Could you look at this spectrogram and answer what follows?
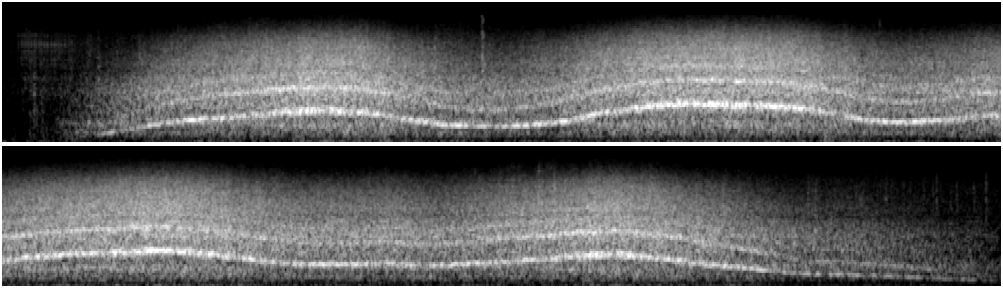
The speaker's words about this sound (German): Das ist eigentlich nur eine hohle Holztrommel mit einem Tuch, was einfach drüber gelegt ist und einer Kurbel an der Seite. Und wenn man an der Kurbel dreht, entsteht eben Reibung zwischen dem Tuch und dem Holz und das klingt dann wie der Wind.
